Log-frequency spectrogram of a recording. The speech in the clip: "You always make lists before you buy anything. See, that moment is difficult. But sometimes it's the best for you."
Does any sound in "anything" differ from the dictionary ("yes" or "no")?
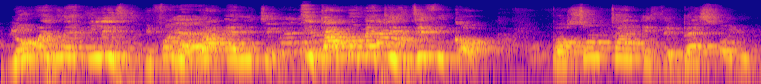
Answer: yes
